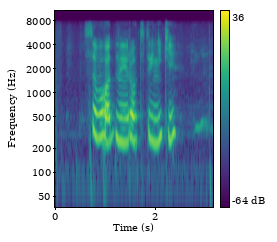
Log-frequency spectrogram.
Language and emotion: Russian, sad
